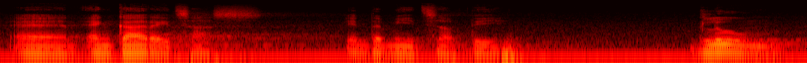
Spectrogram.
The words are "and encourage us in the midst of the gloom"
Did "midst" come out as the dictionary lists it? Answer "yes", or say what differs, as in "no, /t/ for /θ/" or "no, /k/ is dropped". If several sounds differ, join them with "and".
no, /t/ is dropped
